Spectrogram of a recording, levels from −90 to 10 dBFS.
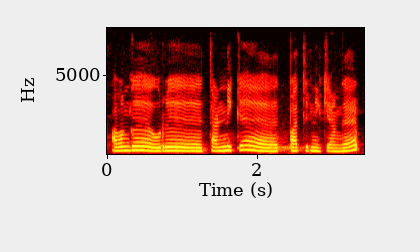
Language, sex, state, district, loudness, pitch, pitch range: Tamil, female, Tamil Nadu, Kanyakumari, -14 LUFS, 230 Hz, 215-245 Hz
